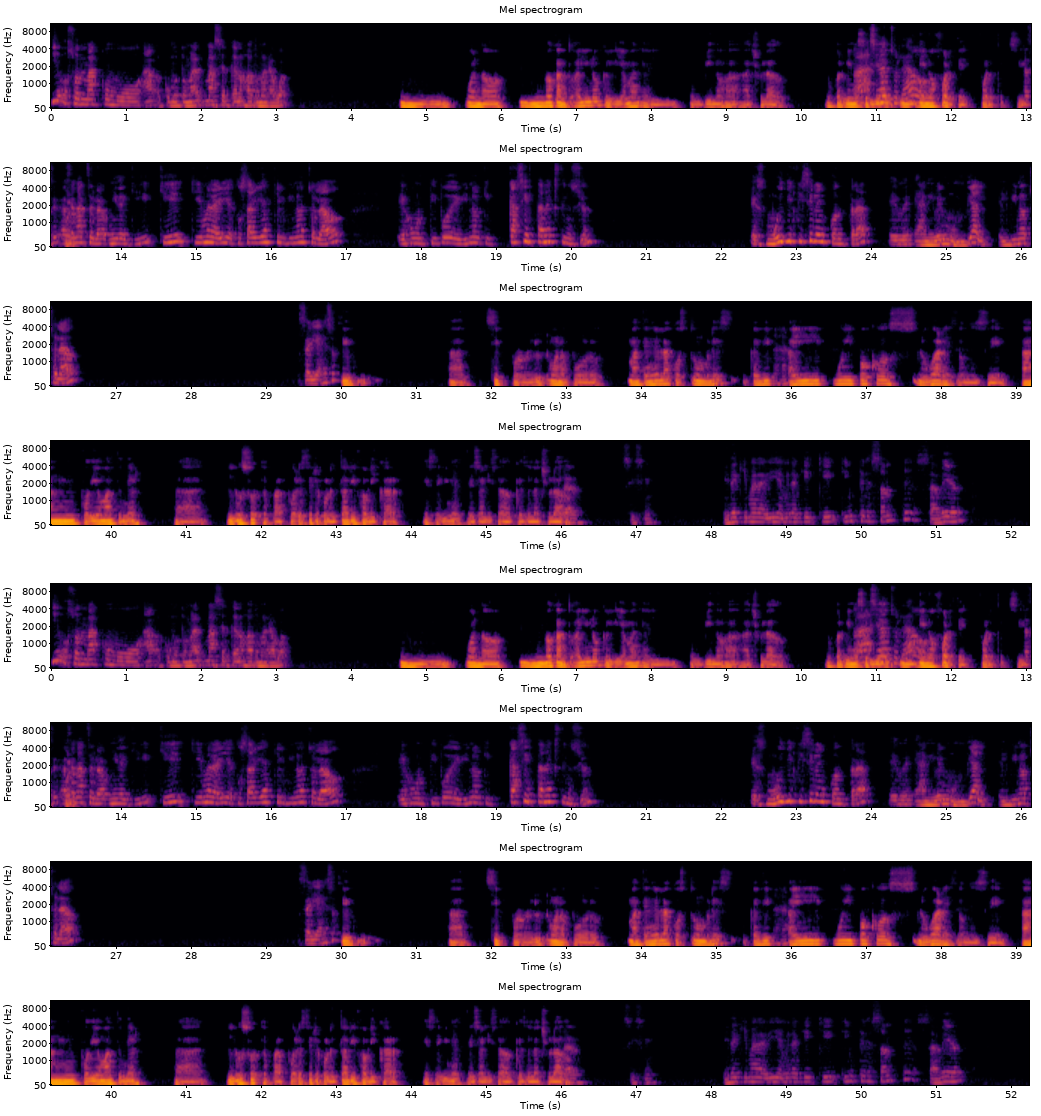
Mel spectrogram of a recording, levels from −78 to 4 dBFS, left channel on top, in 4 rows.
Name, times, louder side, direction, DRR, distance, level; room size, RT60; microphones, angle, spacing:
voice 1, 0.0-3.1 10.7-11.7 13.0-16.9 17.7-20.3 22.4-26.5 29.4-29.9 35.7-36.0 46.0-46.3 46.8-47.2 48.2-51.3, left 2 dB, 35° left, 2.6 m, -34 dB
voice 2, 4.6-9.8 10.3-13.4 30.0-30.3 31.4-31.7 31.9-33.4 33.8-35.2 35.5-40.4 40.8-41.3 41.5-43.8 44.1-46.1, equal, 10° right, 0.7 m, -22 dB
6.2 x 6.0 x 2.9 m
head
